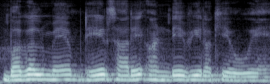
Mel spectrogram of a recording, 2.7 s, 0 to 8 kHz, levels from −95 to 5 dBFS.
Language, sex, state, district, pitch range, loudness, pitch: Hindi, male, Jharkhand, Deoghar, 150-170 Hz, -15 LUFS, 160 Hz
